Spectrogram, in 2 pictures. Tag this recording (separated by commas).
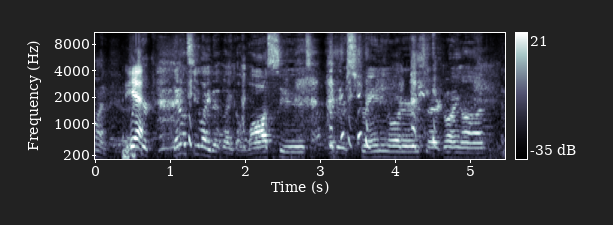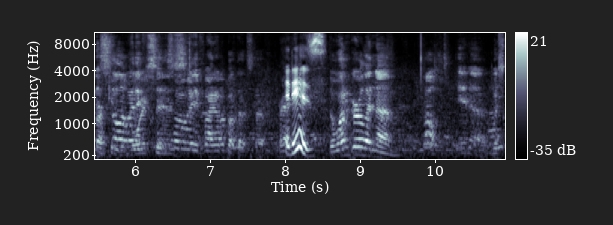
Speech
